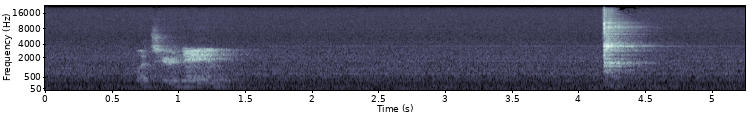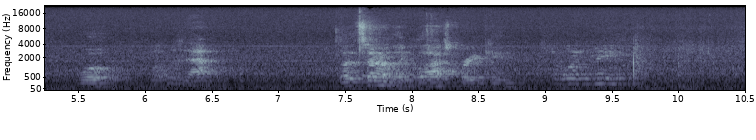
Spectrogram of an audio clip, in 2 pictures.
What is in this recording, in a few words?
glass Breaking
